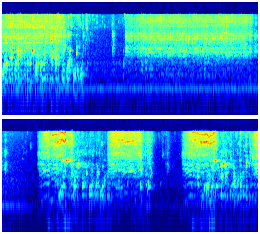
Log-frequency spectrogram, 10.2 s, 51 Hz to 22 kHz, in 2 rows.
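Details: Whirring motor bursts and a steady servo hum with brief pauses from a homemade DIY positive-pressure mechanical ventilator running, built from an RC servo, servo tester, battery, push-pull rod and 2 l and 5 l bottles with valves.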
